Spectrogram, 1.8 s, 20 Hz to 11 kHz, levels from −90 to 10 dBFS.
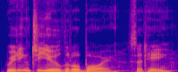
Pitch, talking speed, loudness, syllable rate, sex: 125 Hz, 235 wpm, -18 LUFS, 5.9 syllables/s, male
